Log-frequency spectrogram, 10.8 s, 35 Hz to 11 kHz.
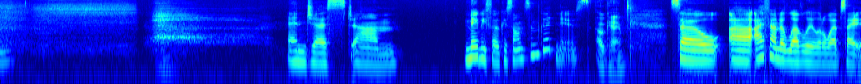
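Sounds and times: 
deep cleansing breath in and out: 0.0 - 3.5, 7.9 - 8.4
speech: 3.6 - 5.0, 5.8 - 10.7.

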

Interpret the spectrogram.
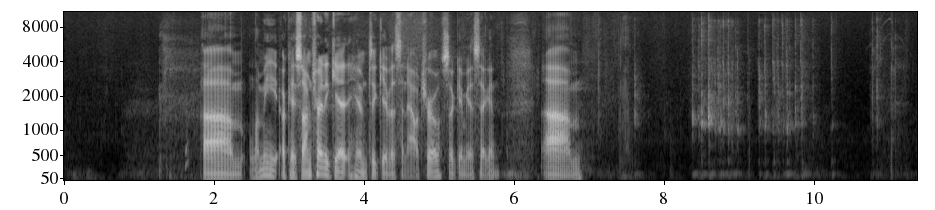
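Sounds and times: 
speech: 1.8 - 7.0
typing on a computer keyboard: 8.4 - 11.0.

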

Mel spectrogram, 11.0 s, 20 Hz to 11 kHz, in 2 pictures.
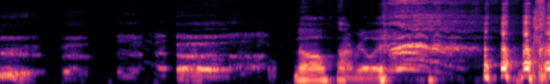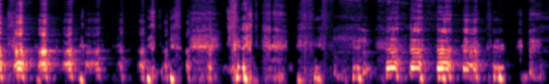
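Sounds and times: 
strained belch: 0.0 - 0.6, 1.2 - 2.8
person forcing out croaky voiced burps: 0.0 - 2.9, 7.0 - 9.4, 10.2 - 10.9
speech: 3.0 - 8.8
laughter: 3.8 - 10.9.

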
